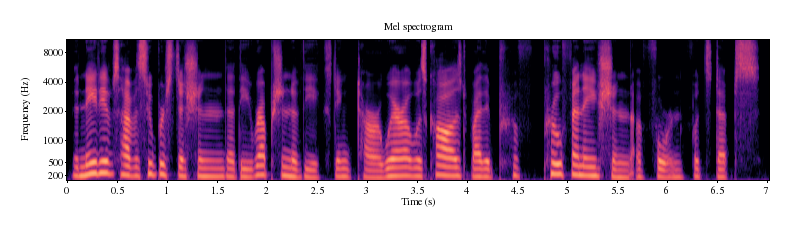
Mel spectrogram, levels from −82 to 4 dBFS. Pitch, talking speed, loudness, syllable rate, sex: 190 Hz, 170 wpm, -19 LUFS, 5.4 syllables/s, female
